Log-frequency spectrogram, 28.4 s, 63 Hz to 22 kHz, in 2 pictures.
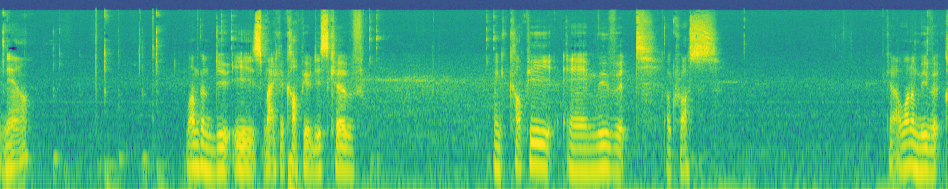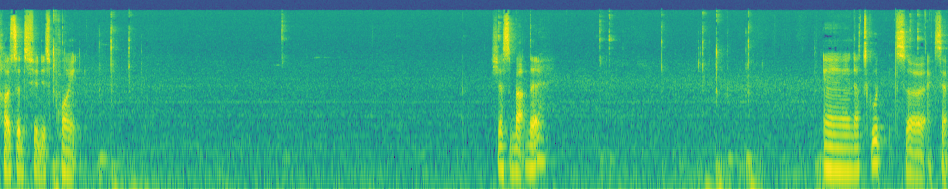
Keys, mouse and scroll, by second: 0.5 middle click, 1.4 scroll down 1, 2.0 shift+middle click, 3.4 click, 13.0-15.1 scroll up 1, 15.3 shift+middle click, 18.6-22.0 drag, 24.4-24.9 scroll down 1, 24.9 scroll up 1, 25.2 shift+middle click, 26.5 scroll down 1, 28.0 click, 28.2 click.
